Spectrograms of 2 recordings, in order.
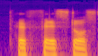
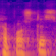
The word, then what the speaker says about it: Hephaestus: Maybe if you can introduce us to this project Hephaistos too, if I'm pronouncing it right. Hephaestus, it's Project Hephaestus.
